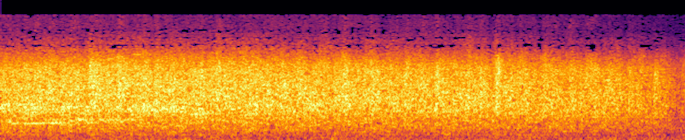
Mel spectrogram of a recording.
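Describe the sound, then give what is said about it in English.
A large audience applauds steadily for Bill Perkins, Compass and the volunteers of Calvary Chapel, a dense wash of many hands clapping that holds at full strength for several seconds before starting to taper off at the end. “Why don't we just take a moment to give Bill Perkins and Compass and all the volunteers of Calvary Chapel a big round of applause.”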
